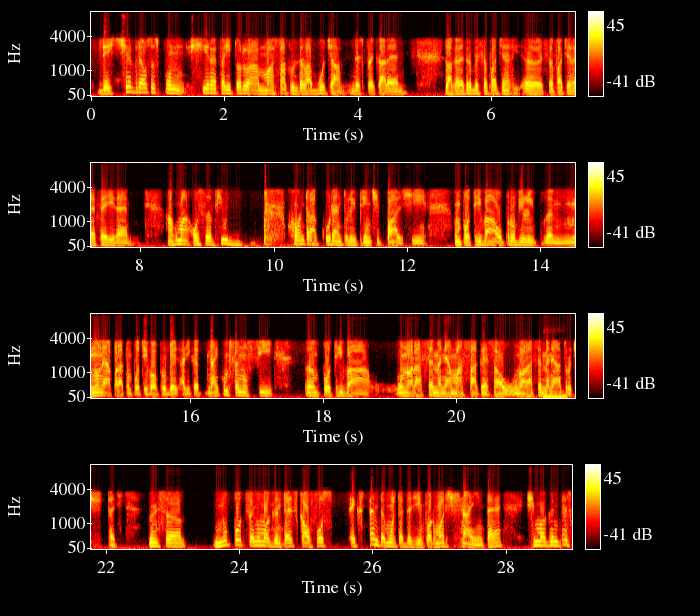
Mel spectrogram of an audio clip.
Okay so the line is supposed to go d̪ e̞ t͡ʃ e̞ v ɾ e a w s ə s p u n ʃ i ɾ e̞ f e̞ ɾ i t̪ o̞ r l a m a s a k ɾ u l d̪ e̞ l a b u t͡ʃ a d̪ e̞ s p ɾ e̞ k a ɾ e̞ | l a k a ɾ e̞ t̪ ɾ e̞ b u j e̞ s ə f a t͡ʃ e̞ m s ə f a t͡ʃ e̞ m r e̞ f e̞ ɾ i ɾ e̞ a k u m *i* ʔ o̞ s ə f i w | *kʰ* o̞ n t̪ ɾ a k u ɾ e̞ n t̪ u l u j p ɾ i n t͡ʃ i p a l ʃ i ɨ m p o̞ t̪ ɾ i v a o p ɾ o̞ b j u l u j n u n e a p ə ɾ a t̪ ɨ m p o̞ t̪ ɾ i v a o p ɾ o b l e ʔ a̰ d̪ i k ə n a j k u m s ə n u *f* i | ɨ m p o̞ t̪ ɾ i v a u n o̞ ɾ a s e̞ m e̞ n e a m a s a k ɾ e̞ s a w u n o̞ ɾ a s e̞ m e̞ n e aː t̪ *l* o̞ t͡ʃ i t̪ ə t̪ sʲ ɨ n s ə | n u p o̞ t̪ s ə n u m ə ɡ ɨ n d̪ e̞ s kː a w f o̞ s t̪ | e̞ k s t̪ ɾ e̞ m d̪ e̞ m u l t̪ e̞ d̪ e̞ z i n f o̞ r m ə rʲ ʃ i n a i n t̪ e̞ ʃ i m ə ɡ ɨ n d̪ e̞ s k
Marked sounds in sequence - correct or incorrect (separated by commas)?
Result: incorrect, correct, correct, incorrect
